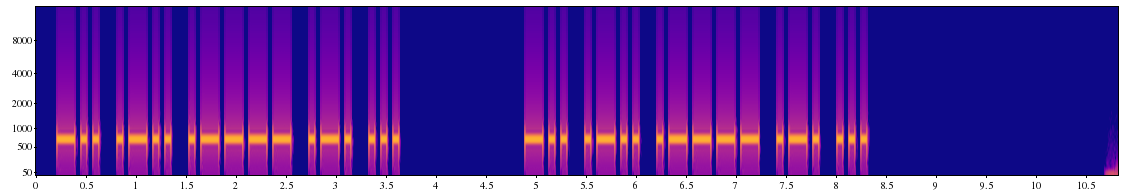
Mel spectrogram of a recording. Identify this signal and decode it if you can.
Morse code, heard as a keyed tone, about 20 wpm, 700 Hz. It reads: DL1RS DL1RS
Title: DXCC-100 Call Signs - 5 Characters - Repeated 3x - 20wpm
